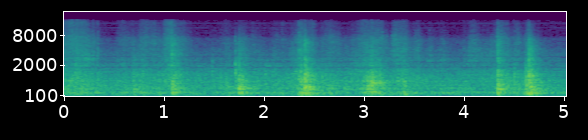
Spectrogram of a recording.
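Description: Cardboard boxes and packaging being handled: irregular short knocks, scrapes and rubs as small boxed parts are lifted out of a drone's packing box.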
